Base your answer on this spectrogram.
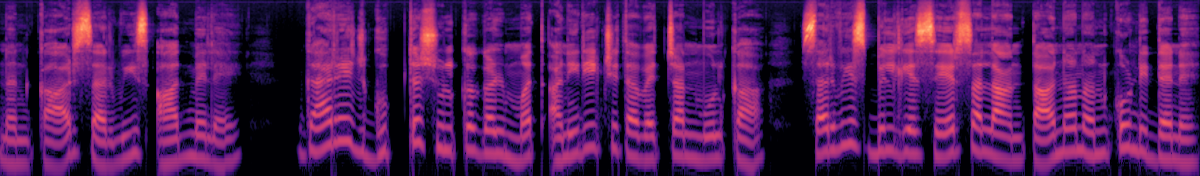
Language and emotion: Kannada, fearful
